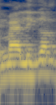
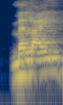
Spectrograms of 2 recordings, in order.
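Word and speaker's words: malign: नहीं तो मैलिन होता हम इसको क्या पढ़ते मैलिन पढ़ते कि नहीं मलाइन पढ़ते हैं आप अगर प्रोनंसिएशन करते समय इसको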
